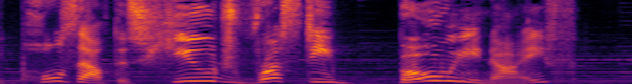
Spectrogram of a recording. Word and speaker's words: Bowie: And then all of a sudden, with no warning, he pulls out this huge rusty Bowie knife. It's actually pronounced Bowie.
